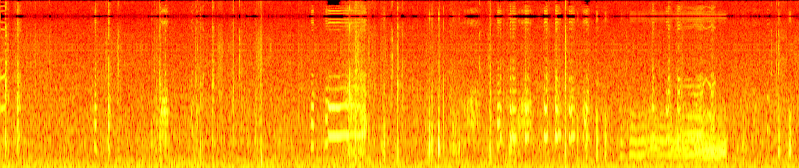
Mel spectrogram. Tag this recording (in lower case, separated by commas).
fowl, animal, chicken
